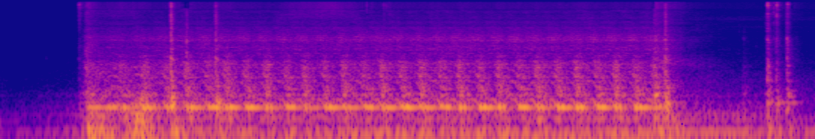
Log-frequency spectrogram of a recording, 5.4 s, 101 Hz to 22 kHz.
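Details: Mk1 Ford Escort with a carburettor, not run for six to seven months, right after its first start: it catches and runs lumpy and uneven for about four seconds, then dies abruptly; stalls at idle.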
